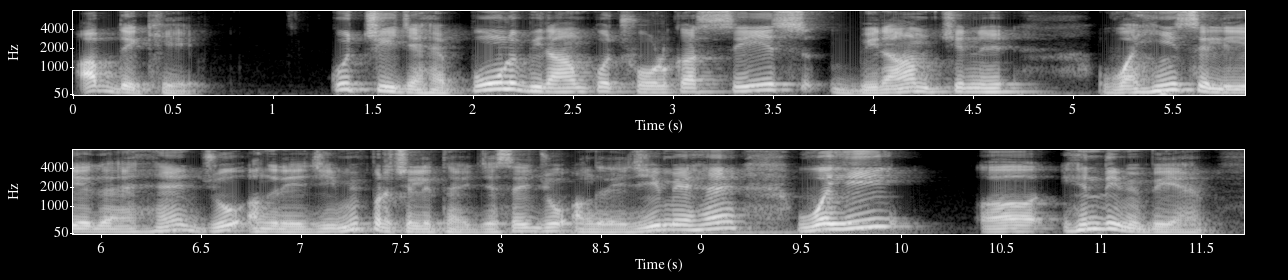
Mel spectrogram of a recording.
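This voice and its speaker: A man's voice: medium pitch, sing-song, moderate pace, darkish tone. A male teacher giving an exam-prep lecture, explaining step by step and often asking and answering his own questions, with frequent fillers. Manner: frequent fillers and self-corrections.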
